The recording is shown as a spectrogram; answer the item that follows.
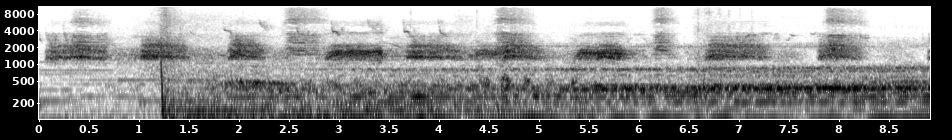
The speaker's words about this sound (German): Es sind nur Vögel.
